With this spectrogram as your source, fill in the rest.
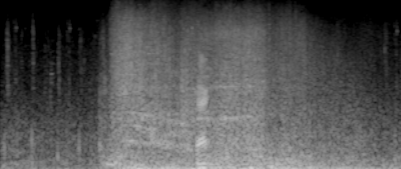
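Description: A loud explosion bursts and crackles.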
